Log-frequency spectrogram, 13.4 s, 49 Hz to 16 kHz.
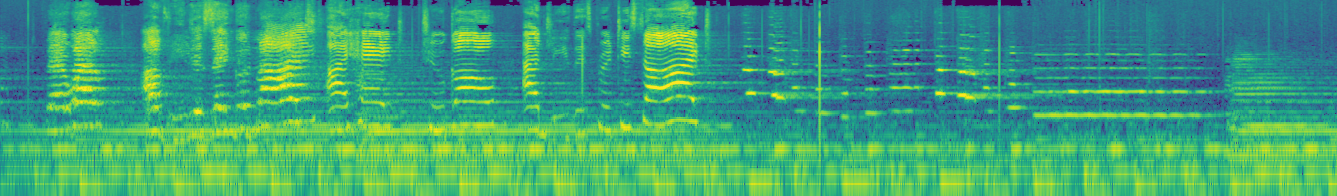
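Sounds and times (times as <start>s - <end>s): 
children's voices singing a farewell song: 0.0s - 7.1s
light instrumental accompaniment: 0.0s - 13.3s.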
